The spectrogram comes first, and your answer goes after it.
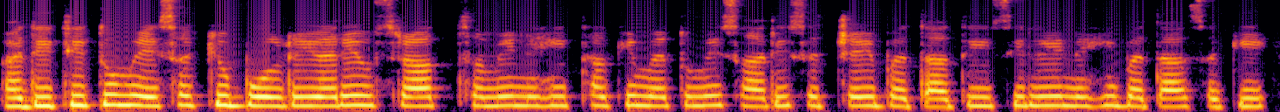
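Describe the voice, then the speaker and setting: A woman reading the lines of a pleading, urgent young woman, a childhood friend, in a family story, with a husky voice. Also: sits high, completely flat delivery, normal speed, dark tone, no echo. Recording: dry, dull lo-fi sound.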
